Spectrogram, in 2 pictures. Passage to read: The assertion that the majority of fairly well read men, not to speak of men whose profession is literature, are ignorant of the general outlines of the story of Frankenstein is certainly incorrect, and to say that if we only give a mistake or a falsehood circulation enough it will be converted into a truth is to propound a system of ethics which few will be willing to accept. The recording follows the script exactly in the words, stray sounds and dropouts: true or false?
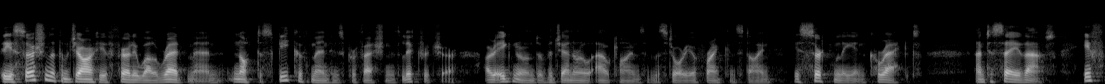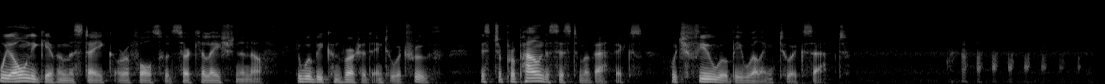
false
